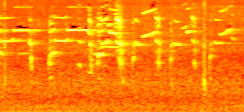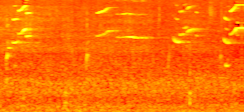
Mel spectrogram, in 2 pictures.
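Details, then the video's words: Ring-billed and Iceland gulls in a feeding frenzy, the large Iceland gull eating the food and fighting others; a busy chorus of overlapping high, sharp mewing calls from many birds, some loud and some distant, over a low rumbling background. "Seagulls gone W I L D"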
